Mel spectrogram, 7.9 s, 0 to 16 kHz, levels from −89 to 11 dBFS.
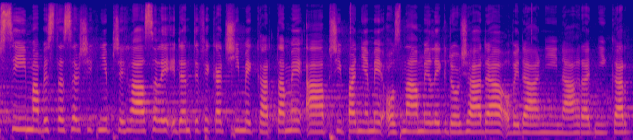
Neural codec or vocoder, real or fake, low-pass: none; real; 14.4 kHz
